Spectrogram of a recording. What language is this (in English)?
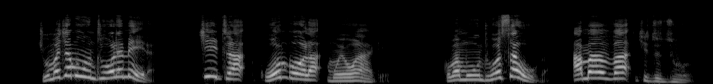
Nyanja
